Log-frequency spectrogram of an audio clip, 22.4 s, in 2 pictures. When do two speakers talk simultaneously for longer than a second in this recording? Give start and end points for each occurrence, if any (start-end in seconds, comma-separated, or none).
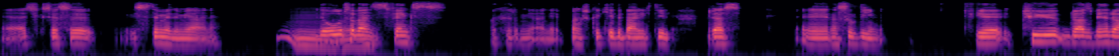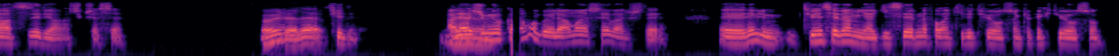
none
